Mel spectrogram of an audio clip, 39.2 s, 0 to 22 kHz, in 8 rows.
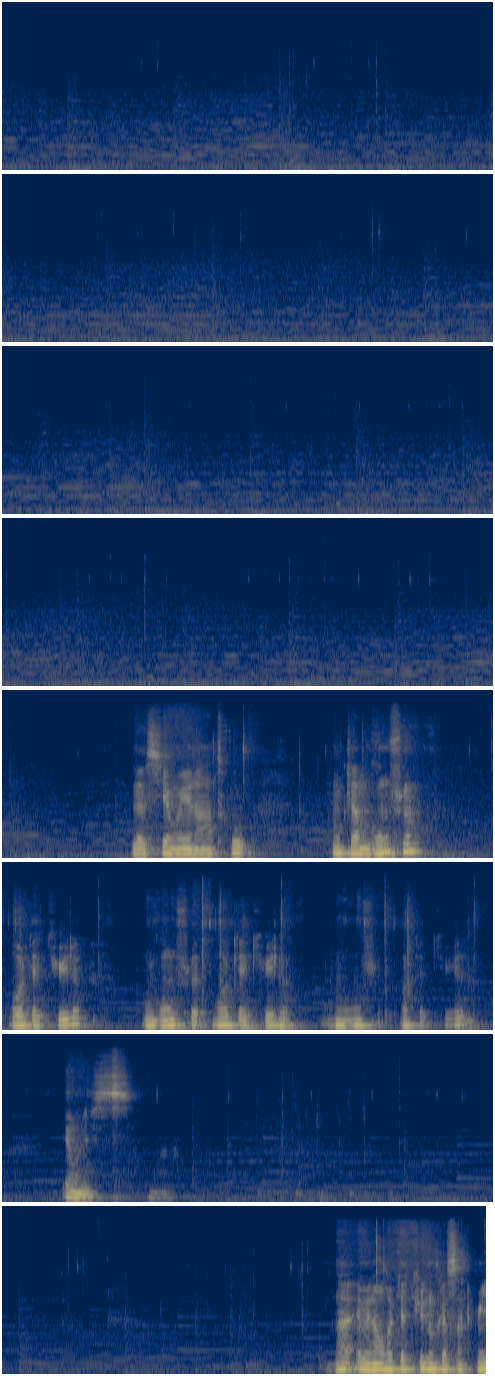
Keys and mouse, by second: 1.5 right click, 7.3 right click, 19.0 right click, 20.4 right click, 31.7 right click, 34.0 right click, 37.4 right click.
